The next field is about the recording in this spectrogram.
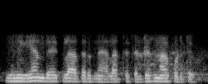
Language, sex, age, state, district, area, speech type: Kannada, male, 45-60, Karnataka, Belgaum, rural, conversation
